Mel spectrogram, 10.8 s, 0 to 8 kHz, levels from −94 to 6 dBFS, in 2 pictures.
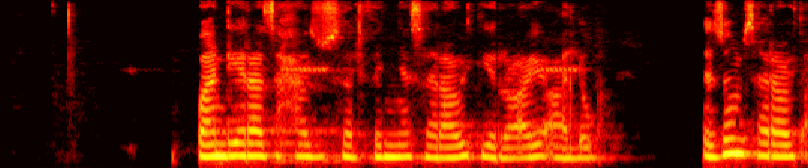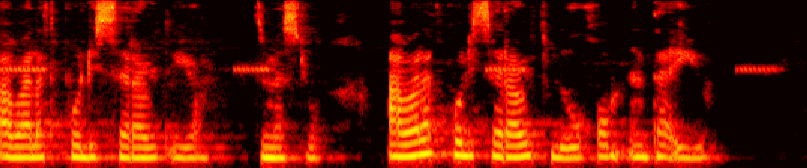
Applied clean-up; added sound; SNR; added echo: none; none; none; none.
